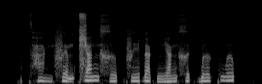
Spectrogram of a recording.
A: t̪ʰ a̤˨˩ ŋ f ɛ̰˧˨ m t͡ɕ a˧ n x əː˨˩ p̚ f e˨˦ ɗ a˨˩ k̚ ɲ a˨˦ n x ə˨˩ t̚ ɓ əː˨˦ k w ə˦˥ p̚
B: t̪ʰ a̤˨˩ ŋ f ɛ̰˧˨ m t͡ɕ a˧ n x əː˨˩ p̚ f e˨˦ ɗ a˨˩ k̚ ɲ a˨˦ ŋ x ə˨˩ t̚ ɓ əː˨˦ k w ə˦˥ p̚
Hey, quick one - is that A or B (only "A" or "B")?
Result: B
